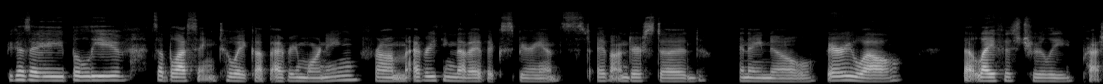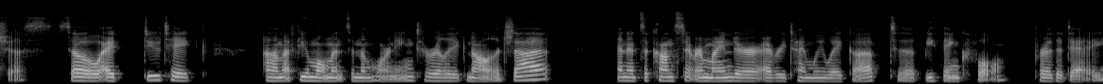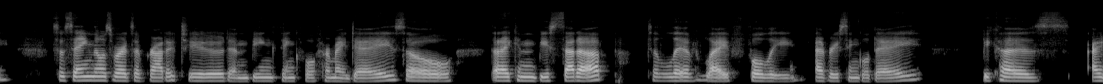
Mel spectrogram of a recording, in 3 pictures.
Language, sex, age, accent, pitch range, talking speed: English, female, 30-49, American, 155-190 Hz, 160 wpm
